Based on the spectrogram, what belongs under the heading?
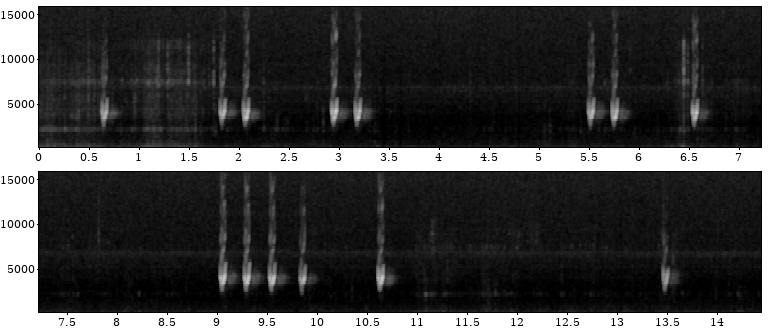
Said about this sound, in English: The wild birds are still calling softly nearby.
